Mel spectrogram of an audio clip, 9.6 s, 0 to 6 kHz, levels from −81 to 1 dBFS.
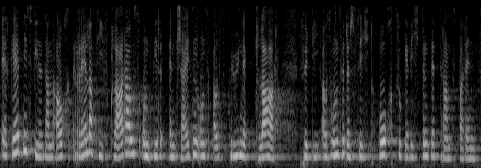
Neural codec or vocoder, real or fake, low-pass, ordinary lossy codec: vocoder, 22.05 kHz, 80 mel bands, WaveNeXt; fake; 5.4 kHz; none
